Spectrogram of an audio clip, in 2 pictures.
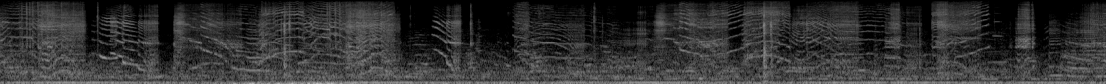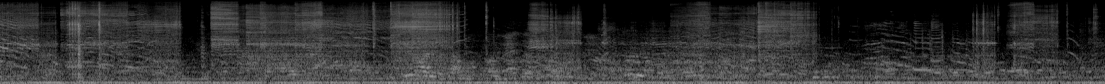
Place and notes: sea room, Novigrad, Croatia - moody tales
built in closet, open windows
